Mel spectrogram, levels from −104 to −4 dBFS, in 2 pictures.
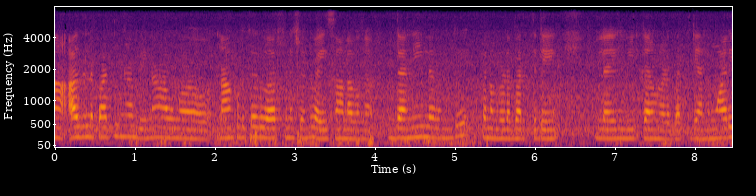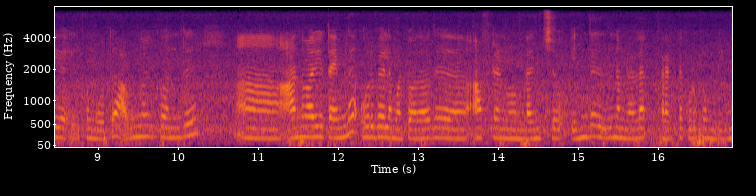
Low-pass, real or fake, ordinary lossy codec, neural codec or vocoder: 7.2 kHz; real; AAC, 32 kbps; none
